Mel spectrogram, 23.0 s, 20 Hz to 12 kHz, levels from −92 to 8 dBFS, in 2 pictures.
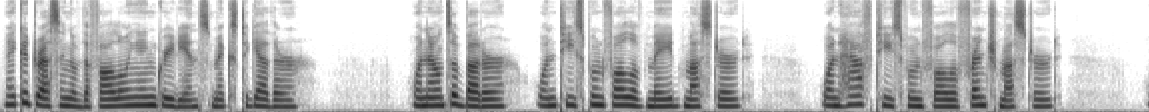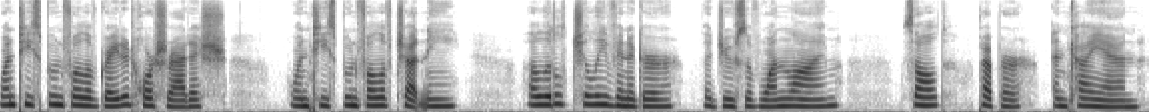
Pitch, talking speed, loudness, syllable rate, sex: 225 Hz, 120 wpm, -17 LUFS, 4.8 syllables/s, female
